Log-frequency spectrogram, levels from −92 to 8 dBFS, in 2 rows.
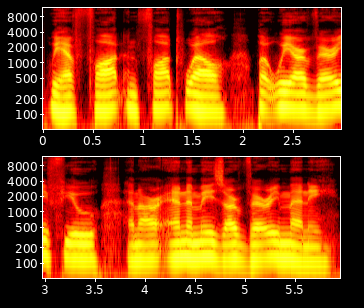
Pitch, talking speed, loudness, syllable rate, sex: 120 Hz, 170 wpm, -16 LUFS, 4.5 syllables/s, male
